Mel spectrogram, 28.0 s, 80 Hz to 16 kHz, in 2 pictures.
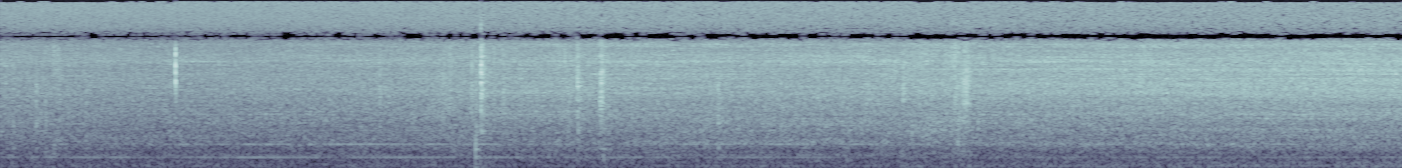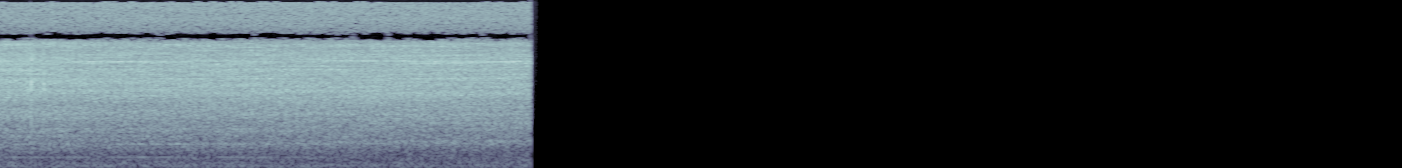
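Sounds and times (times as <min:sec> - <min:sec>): steady rushing hiss: 0:00.0 - 0:19.4.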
